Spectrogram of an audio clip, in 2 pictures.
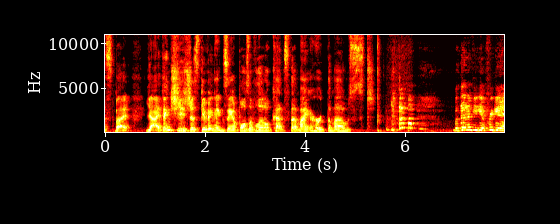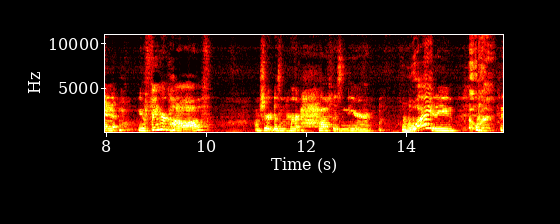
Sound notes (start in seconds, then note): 5.7 giggling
